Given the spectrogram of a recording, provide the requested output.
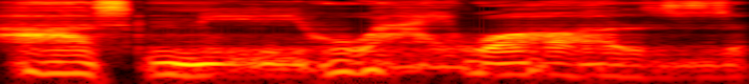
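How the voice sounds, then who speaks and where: A man's put-on character voice, raspy and very deep in pitch. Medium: read story. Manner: solemn, terse.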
